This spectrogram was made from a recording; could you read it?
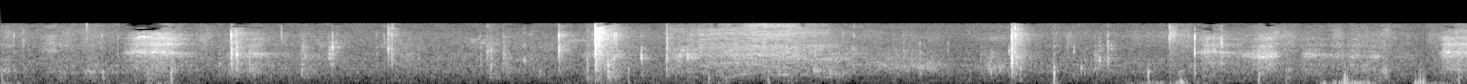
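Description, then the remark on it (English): Several soft, airy, slow diaphragmatic breaths drawn in and let out at an unhurried pace, with a louder sniff-like inhale near the middle, with no talking. “And we feel the diaphragm. And let the diaphragm start breathing us.”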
